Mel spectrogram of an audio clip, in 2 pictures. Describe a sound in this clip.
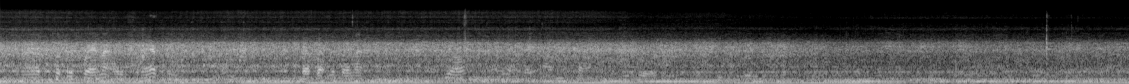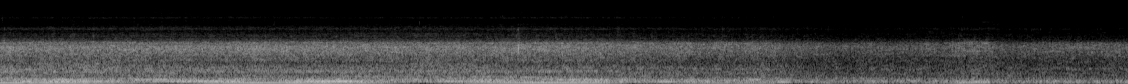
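A tractor engine rumbles steadily and slowly fades as it moves away.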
